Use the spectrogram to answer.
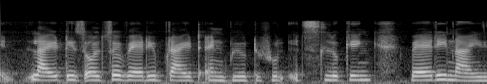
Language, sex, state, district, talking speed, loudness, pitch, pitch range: English, female, Maharashtra, Mumbai Suburban, 135 wpm, -19 LUFS, 195 Hz, 185-205 Hz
